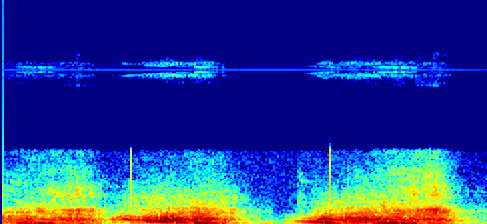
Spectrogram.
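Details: Lion roaring: two long, deep, rasping roars, each swelling and fading over about one and a half seconds, separated by a brief pause.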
